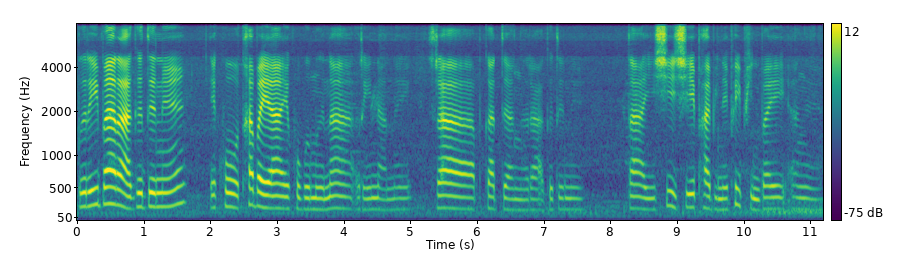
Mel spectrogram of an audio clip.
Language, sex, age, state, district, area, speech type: Bodo, female, 60+, Assam, Baksa, rural, spontaneous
